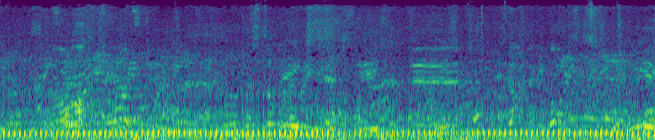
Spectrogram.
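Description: Motor scooter engine idling steadily, with people talking in the background.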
